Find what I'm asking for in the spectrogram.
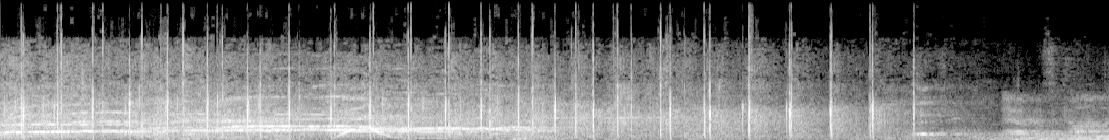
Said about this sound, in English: You don't need to stop clapping.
